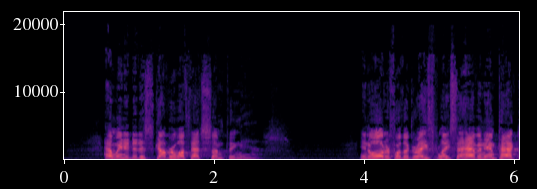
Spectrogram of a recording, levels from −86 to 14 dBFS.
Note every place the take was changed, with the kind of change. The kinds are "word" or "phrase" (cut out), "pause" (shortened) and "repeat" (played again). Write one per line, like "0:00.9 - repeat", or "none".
none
